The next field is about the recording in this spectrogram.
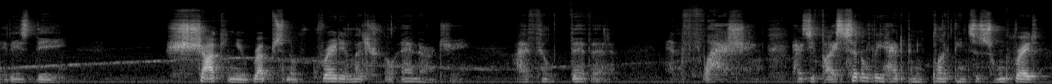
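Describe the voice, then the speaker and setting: A man playing a breathy, feverish visionary. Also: mid-range voice, bright, forceful tone, slight background noise. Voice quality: breathy, often near whisper. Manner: halting, intense, grandiose. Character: feverish, exalted visionary man gripped by mystical revelation. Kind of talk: dramatic film monologue.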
